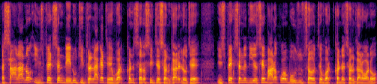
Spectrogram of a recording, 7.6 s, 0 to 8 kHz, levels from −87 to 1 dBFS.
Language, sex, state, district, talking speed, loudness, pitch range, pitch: Gujarati, male, Gujarat, Gandhinagar, 175 wpm, -15 LUFS, 160-185 Hz, 170 Hz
